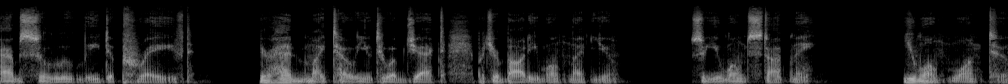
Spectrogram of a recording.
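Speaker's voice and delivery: quiet whisper. Reading a story aloud, a character speaks into another's ear: low whisper. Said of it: "his low whisper right in my ear".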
